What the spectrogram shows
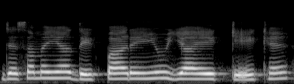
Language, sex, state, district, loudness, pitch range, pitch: Hindi, female, Uttar Pradesh, Jyotiba Phule Nagar, -13 LUFS, 250-280 Hz, 260 Hz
